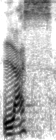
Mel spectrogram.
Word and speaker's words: Law: L'AS, alors ça s'écrit L-A-W, mais on le, on le dit bien de cette façon, l'AS, et c'est en fait la première monnaie qui a arrive en France.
